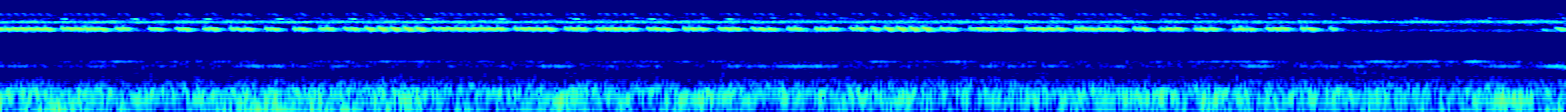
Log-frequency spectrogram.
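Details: Autumn insect calls for relaxing sleep listening, shrill pulsed trills repeating steadily above a constant high hum, the chirping dropping away in the final second while the drone continues.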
